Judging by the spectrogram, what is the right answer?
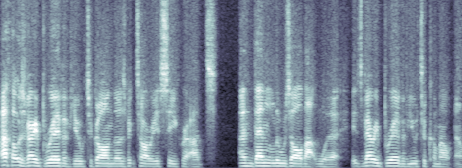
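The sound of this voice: An unforced reading voice with fairly even intonation, against a quiet background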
